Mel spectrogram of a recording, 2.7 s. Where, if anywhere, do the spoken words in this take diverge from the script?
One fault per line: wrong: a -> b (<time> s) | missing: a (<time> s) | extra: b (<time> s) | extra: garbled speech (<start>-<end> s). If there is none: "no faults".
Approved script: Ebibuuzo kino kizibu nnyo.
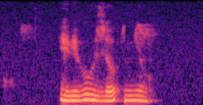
missing: kino kizibu (1.5 s)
